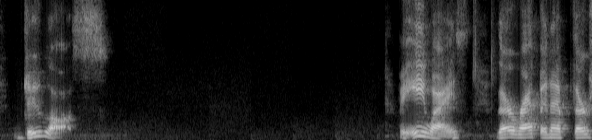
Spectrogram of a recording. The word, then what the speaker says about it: Dulos: Jennifer do lost duelists I don't know how you say her name I tried to listen to focuses on one one call again and someone told me I pronounced it wrong again so I listened that 9-1-1 call and it sounds like he's pronouncing it do loss anyways they're wrapping up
